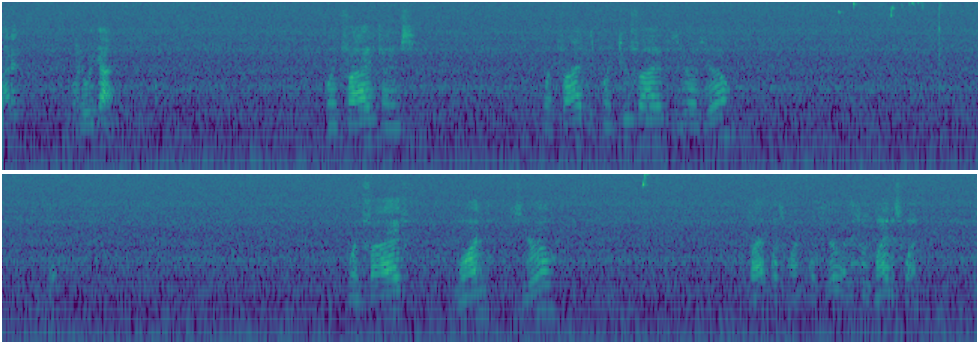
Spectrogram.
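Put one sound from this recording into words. An elderly man speaks calmly in short phrases with long pauses.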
